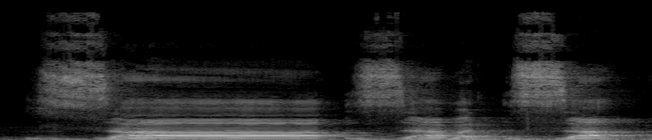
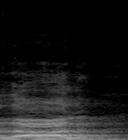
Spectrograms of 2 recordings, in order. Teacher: سیٹی والے حروف کو حروف صفیریہ کہتے ہیں، تو زا حروف صفیریہ میں سے ہے۔ جب ہم زا کو سیٹی کے ساتھ پڑھیں گے اور باریک پڑھیں گے، ذال کو بغیر سیٹی سے پڑھیں گے تو دونوں میں فرق ہو جائے گا۔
